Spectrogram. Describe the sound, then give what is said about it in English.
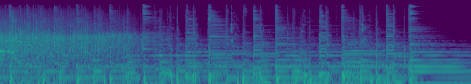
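Audience applause for the first two game show contestants, a dense clatter of clapping over steady tonal backing music, thinning into scattered claps after a few seconds before dying away. “Another hand for our first two contestants, everybody.”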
